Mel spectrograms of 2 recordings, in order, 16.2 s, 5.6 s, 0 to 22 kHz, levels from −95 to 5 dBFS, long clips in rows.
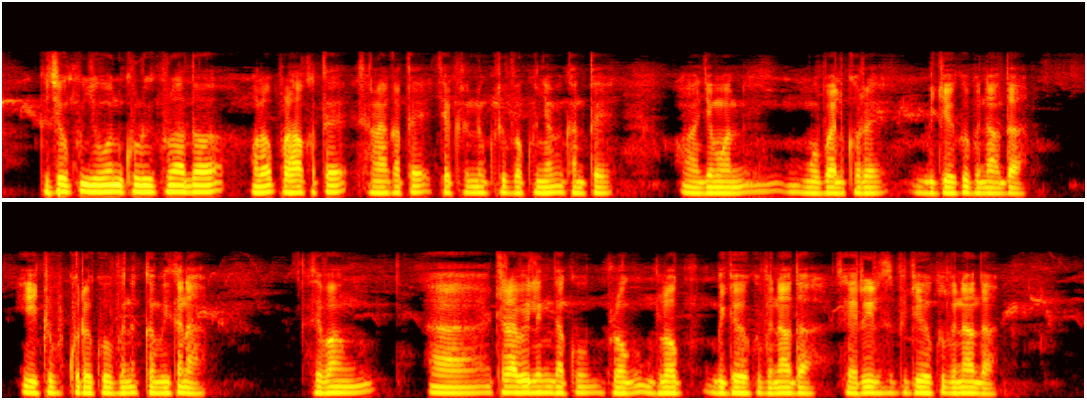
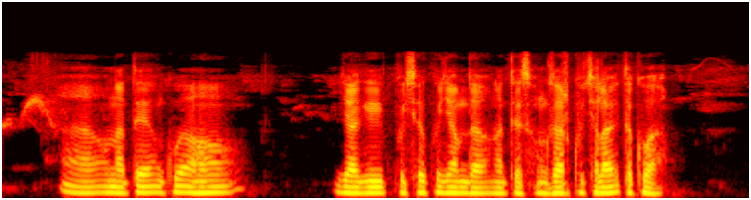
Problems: background sounds at intervals, background conversations at intervals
